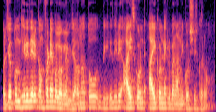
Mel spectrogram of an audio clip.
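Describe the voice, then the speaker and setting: A young man giving casual self-improvement advice to camera, talking rapidly and informally. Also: medium pitch, steady tone, a little mellow. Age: young adult.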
